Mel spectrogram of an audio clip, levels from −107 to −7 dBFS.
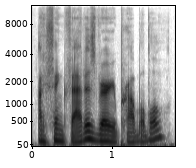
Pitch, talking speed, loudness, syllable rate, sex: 105 Hz, 200 wpm, -19 LUFS, 5.6 syllables/s, male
